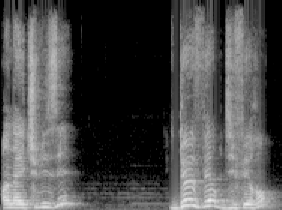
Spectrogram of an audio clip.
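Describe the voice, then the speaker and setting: A young Congolese man speaks French with a Congolese accent, his voice fairly high yet soft and mellow. He explains things patiently, pausing on fillers and posing questions to his listeners, over faint background music. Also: very animated. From Congo-Brazzaville. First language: Kituba. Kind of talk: informal teaching testimony.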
